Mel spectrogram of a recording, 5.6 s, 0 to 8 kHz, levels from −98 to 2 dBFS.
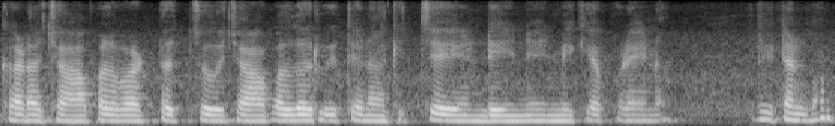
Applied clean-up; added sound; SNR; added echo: none; none; none; none.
